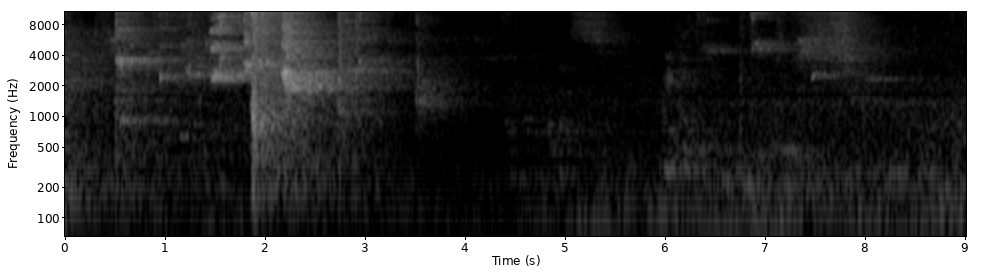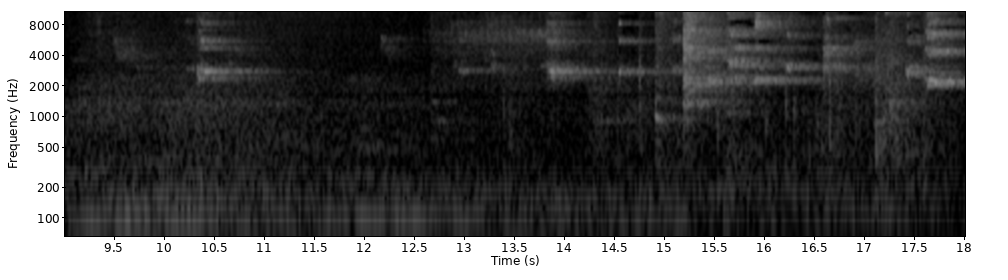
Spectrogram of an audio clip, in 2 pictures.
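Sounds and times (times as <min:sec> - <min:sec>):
shoes squeaking on court floor: 0:00.0 - 0:03.6, 0:10.2 - 0:11.2, 0:12.6 - 0:18.0
rackets striking shuttlecock: 0:00.0 - 0:03.9, 0:12.6 - 0:18.0.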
